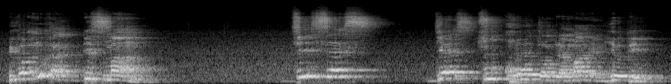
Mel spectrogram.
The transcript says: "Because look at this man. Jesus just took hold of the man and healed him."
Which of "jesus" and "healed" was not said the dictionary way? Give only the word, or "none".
jesus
